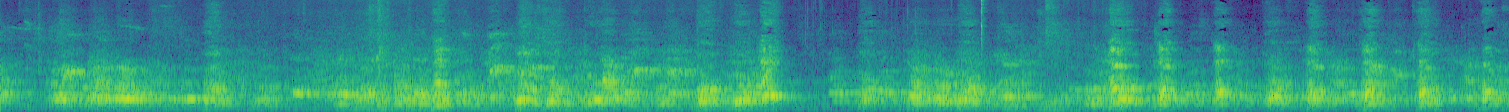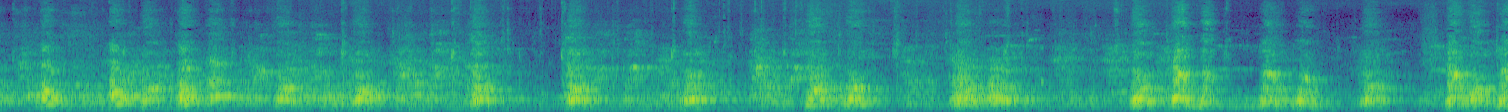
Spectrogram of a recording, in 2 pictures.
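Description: Shelter dogs barking, a dense, nearly unbroken din of overlapping barks that dips briefly about eight seconds in.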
